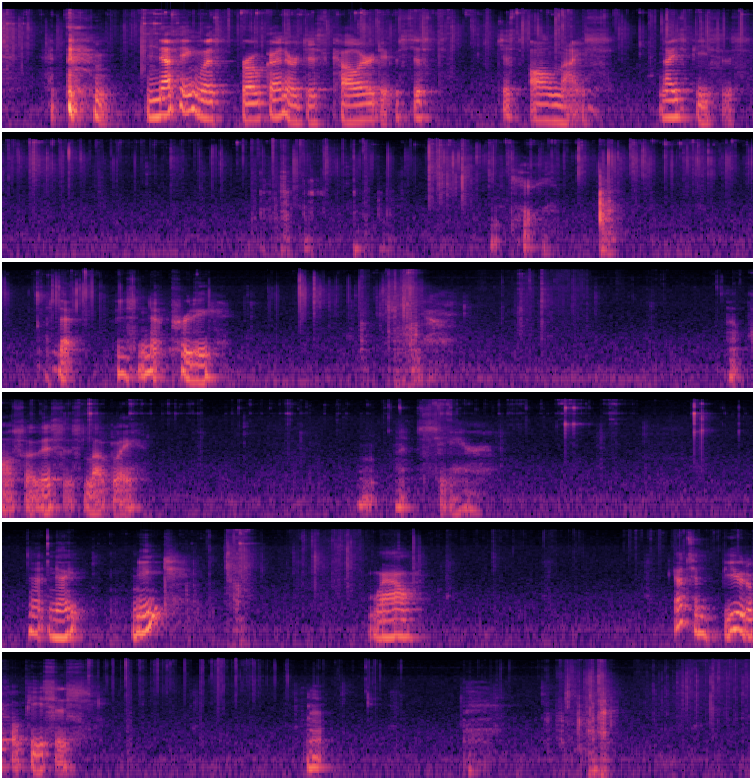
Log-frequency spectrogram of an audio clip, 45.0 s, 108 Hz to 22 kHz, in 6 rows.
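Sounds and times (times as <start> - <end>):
metal jewelry chains clinking: 0.0 - 19.4, 27.6 - 28.8, 32.1 - 34.3, 36.3 - 41.6, 43.0 - 45.0
beaded necklace clicking: 0.0 - 21.6, 32.0 - 41.6, 43.0 - 45.0.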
